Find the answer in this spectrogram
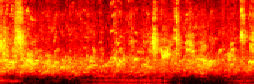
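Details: Pet budgerigars eating millet, chattering in a dense scratchy warble, with a low murmuring hum in the background.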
